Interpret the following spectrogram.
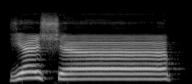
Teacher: یشاء، یا دیکھیں آپ کو چھوٹی سی توئیں بھی لکھی نظر آ رہی ہے، تو یہ وقف مطلق کی علامت ہے، تو یہاں پر ٹھہرنا بہتر ہے۔ وقف کی صورت میں حمزہ جو ہے ساکن ہو جائے گا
